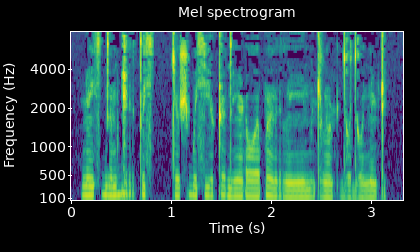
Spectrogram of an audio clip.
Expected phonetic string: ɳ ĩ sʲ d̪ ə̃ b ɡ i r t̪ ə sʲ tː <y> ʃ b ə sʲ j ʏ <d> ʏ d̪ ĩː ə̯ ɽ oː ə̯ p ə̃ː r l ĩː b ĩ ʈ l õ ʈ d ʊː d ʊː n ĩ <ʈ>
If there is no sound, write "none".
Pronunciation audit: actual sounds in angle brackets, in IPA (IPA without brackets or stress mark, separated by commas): ʏ, ʈ, ʈ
